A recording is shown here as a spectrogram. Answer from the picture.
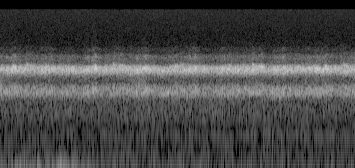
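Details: Numerous frogs croaking in a backyard wetland in spring, recorded live; steady pulsing trills blend into one droning chorus, with a few louder individual calls rising briefly above it.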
